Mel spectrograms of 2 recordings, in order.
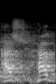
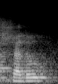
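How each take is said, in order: First: The middle is said with a clear h sound. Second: The middle is said with a doubled d sound. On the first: I bear witness. The speaker calls it right. "কিন্তু হবে আশহাদু, আমি সাক্ষ্য দিচ্ছি" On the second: I am hard. The speaker calls it wrong. "কিন্তু আপনারা বলেন আশহাদু। আশহাদু হলে আমি কঠিন"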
